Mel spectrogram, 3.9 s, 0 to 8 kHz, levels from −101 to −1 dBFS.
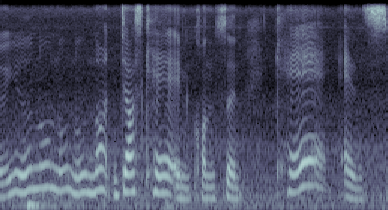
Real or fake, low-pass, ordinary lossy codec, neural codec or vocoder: real; 7.2 kHz; none; none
